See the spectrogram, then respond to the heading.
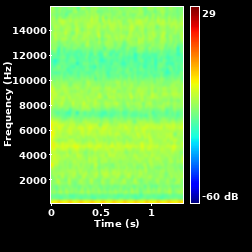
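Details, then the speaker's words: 1989 Nissan 240SX at idle, engine passed a compression test; slightly uneven thumping as one cylinder drops out, and unplugging one injector makes no change, so that injector is suspected dead. "All right. It's like misfiring a little bit. And notice that this injector, if I unplug it, see there's no change."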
